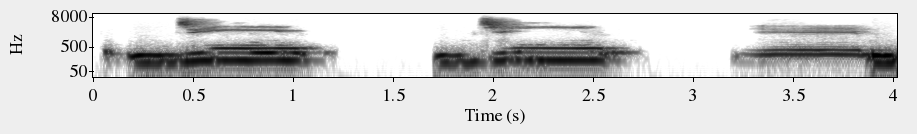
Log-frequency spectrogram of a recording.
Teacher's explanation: जो हमारा middle part of the tongue है वो ऊपर टच हो रहा है माउथ रूफ पे।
